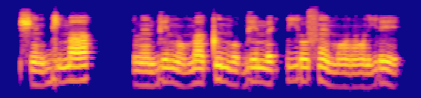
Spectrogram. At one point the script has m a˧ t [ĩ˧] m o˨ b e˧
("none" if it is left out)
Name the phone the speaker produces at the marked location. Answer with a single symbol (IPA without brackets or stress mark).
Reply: ĩ˧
